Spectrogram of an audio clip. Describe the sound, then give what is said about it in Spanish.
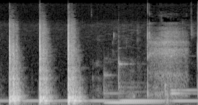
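Three heavy, booming thuds strike a door in a slow, even rhythm, loud, followed by a low droning hum and eerie tonal sounds. “Todo empezó a ponerse negro y se oyeron unos poderosos golpes.”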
